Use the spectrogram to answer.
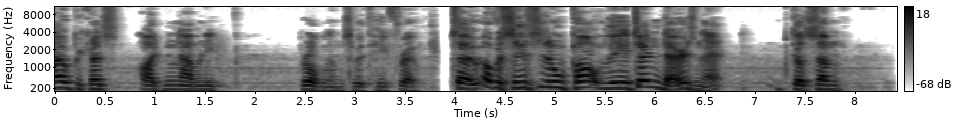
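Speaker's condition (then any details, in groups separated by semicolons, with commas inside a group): Cerebral palsy; back surgery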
